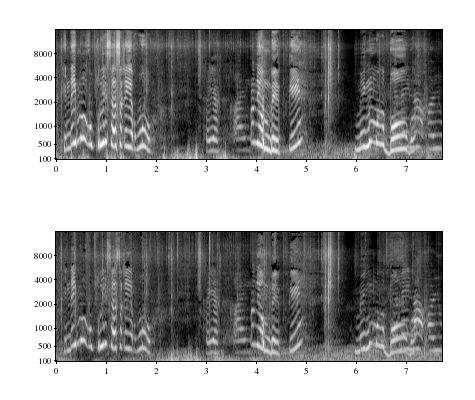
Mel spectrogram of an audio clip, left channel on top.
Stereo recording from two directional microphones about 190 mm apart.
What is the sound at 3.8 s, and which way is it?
Speech, 50° left (ahead or behind).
